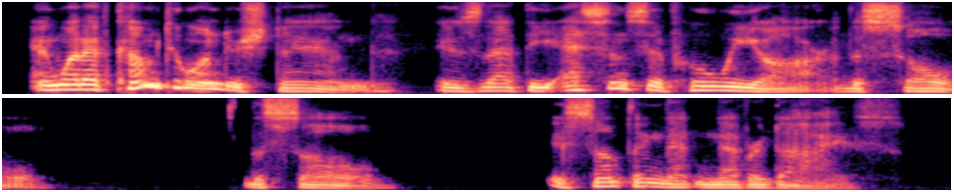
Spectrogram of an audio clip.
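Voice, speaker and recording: A man's dark, mellow, somewhat breathy voice at fairly low pitch, with lively intonation, long, frequent pauses and a quiet background. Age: 70s. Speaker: interfaith minister and podcast host. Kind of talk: interview conversation.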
